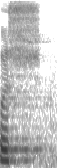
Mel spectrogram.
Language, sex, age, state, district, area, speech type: Sindhi, other, 60+, Maharashtra, Thane, urban, read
